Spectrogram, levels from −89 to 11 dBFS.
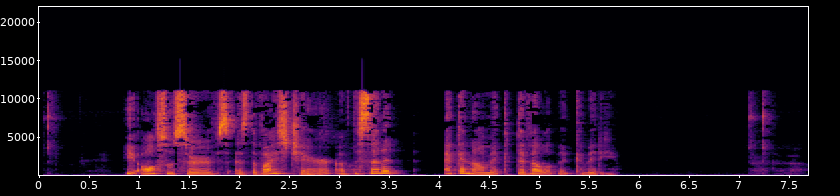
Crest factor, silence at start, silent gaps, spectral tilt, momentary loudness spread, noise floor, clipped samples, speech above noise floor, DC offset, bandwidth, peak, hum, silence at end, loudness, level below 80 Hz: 22 dB; 0.1 s; none; -2.5 dB/octave; 17 LU; -72 dBFS; under 0.1%; 52 dB; under 0.1%; 11.5 kHz; 0 dBFS; none; 0.45 s; -18 LUFS; -62 dBFS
